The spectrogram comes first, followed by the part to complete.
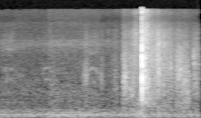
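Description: A slowpitch softball bat strikes a pitched softball once, a single sharp crack about one and a half seconds in. It is a hard-hit ball, which the hitter calls a bomb.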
